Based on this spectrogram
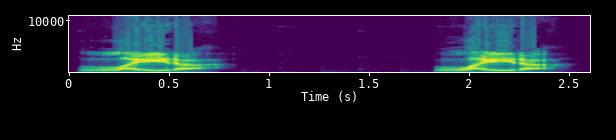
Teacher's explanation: the T in the word later becomes a T flap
